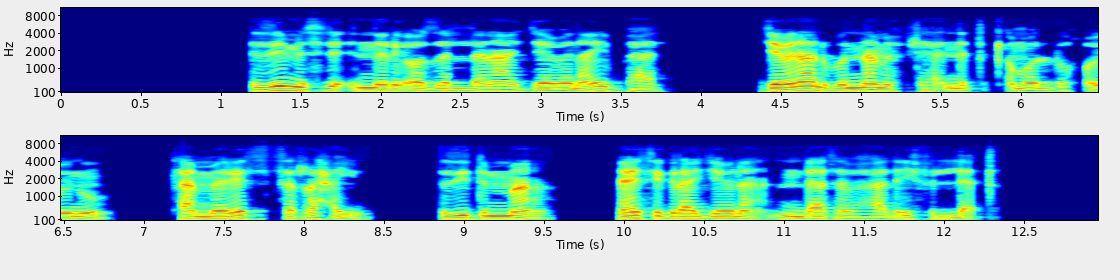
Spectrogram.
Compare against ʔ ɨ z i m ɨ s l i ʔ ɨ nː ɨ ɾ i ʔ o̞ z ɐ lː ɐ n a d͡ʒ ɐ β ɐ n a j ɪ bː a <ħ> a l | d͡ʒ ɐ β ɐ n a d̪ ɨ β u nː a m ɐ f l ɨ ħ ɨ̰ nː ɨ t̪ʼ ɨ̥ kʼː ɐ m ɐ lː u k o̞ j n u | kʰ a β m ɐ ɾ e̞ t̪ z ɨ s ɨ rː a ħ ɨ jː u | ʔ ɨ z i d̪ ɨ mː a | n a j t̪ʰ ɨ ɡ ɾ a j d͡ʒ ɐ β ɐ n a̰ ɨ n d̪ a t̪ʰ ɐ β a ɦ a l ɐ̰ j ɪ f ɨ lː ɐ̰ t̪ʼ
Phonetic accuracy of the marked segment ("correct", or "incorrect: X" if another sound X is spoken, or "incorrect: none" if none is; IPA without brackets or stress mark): incorrect: h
